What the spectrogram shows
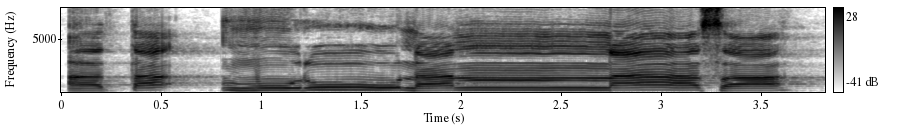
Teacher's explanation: এই নুনের সাথে নান এবার নাকের বাঁশি দ্বারা গুন্না করব আমরা যখন দেখব মিম এবং নুনের উপর তাজদিদ আছে তখন আমরা সেখানে নাকের বাঁশি দ্বারা গুণনা করব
